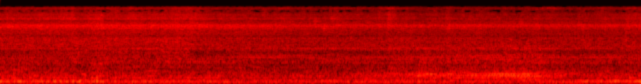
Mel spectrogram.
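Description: Steady low mechanical rumble with a faint hum.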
